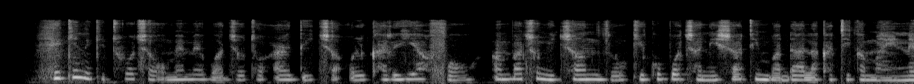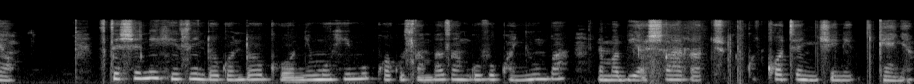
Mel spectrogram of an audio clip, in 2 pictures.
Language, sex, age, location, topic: Swahili, female, 18-24, Nairobi, government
